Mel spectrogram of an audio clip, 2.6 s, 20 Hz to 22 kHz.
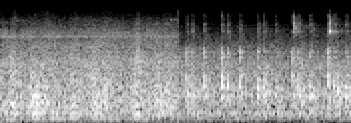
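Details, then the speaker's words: Face milling a new steam chest valve yoke for the Vulcan steam locomotive, fresh carbide inserts, spindle at 214 rpm: even, rhythmic ticks with all teeth cutting, one tooth still slightly high; normal face milling cut, much improved. "we still got one tooth that sounds like is a little bit higher than the others but it it actually sounds a lot better and I'm actually getting cutting on on all the teeth"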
